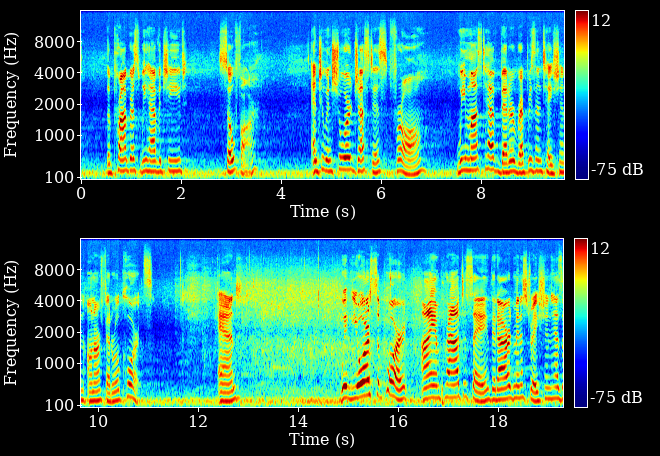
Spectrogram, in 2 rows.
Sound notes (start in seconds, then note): 12.0 applause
